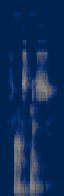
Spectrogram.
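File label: "fastness", British English; pronunciations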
